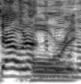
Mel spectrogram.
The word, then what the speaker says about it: Horwich: We're in Horwich. – Is there any prostitute street on here? – They're all prostitutes here. Everyone is a prostitute. – It's pronounced Horwich.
